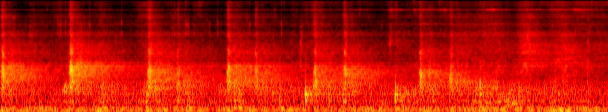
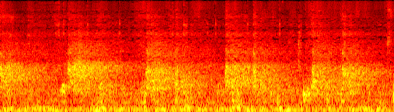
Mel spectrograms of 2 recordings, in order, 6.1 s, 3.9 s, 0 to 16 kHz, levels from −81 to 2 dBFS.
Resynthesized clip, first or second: first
